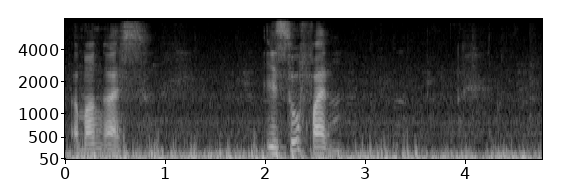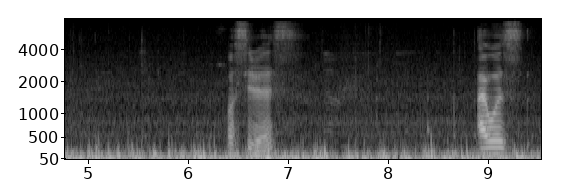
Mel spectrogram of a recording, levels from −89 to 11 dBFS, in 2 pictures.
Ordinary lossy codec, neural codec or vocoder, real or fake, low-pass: none; none; real; 7.2 kHz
